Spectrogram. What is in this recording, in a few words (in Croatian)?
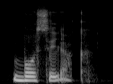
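"bosiljak", Hrvatski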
